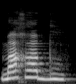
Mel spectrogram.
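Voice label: "marabout", French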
